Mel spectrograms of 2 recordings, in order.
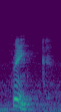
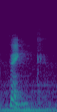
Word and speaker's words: think: Por exemplo, essa palavra, think. É só você pronunciar sink, como se fosse sink de pia, com a letra S. Aí você vai prender um pouquinho essa língua. Sink, think, think. Saiu o som.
